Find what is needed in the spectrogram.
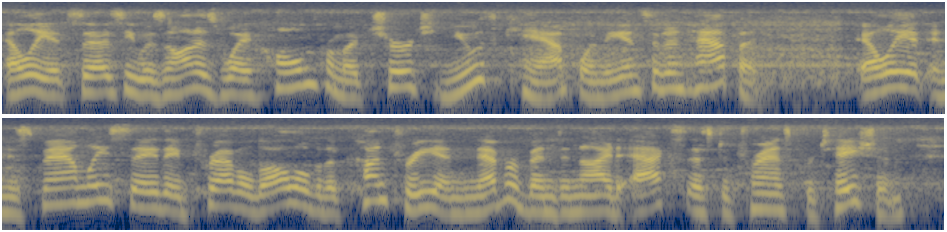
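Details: Adult news reporter; Normal speech.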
